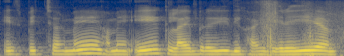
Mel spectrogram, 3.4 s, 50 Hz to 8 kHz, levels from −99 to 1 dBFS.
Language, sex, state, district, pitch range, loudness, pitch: Hindi, female, Rajasthan, Jaipur, 165-180 Hz, -14 LUFS, 170 Hz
